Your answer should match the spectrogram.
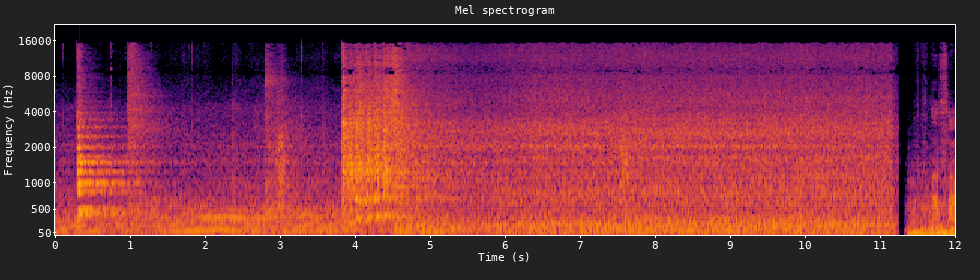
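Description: A car horn sounds once, briefly. About four seconds in, a Ford Edge's engine cranks and catches with a short rising rev, then settles into a steady idle.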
